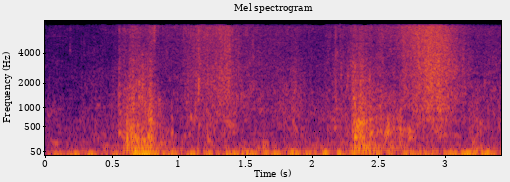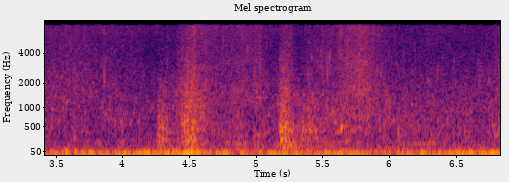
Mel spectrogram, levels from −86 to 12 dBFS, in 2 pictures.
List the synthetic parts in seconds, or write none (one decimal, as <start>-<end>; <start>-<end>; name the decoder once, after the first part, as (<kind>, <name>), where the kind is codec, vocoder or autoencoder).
1.5-3.8 (vocoder, Vocos)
